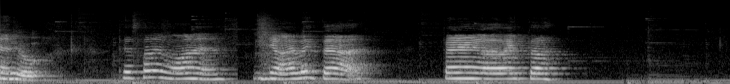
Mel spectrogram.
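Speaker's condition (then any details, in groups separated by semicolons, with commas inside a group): Cerebral palsy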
